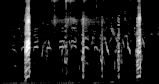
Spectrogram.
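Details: A wing-clipped purebred female mallard, mother of seven ducklings, gives two loud, harsh quacks about two seconds apart, with softer, shorter quacks and a man's voice between them.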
